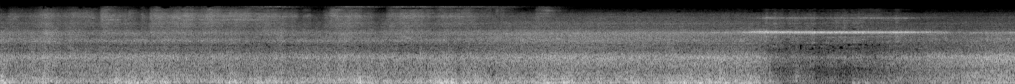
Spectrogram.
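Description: Passenger train carriage running on the track, heard from an open window: a steady rumble and rattle of the wheels. About three-quarters of the way in the rumble falls away and a steady high-pitched squeal from the wheels and brakes sets in as the train slows for a halt.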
